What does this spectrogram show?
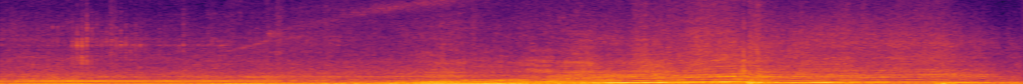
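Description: A car engine revving: its pitch climbs steadily for about two and a half seconds, drops sharply, holds high for a moment, then falls away near the end.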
